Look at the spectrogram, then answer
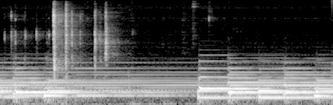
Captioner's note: keys striking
